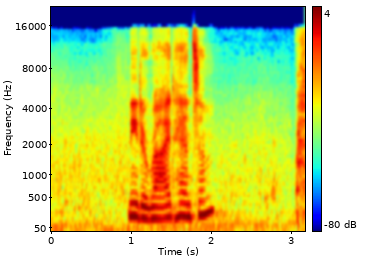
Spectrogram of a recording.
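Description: A young woman speaks in a low, teasing voice close by.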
